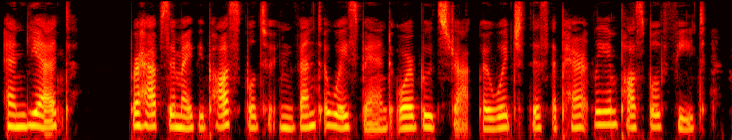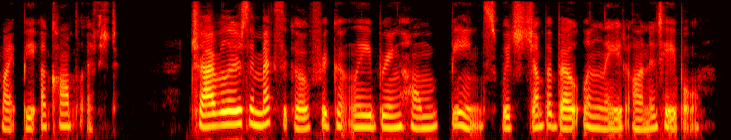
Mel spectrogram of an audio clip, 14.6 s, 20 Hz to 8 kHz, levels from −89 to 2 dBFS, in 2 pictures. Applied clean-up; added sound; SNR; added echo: neural mask model Resemble Enhance denoiser.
